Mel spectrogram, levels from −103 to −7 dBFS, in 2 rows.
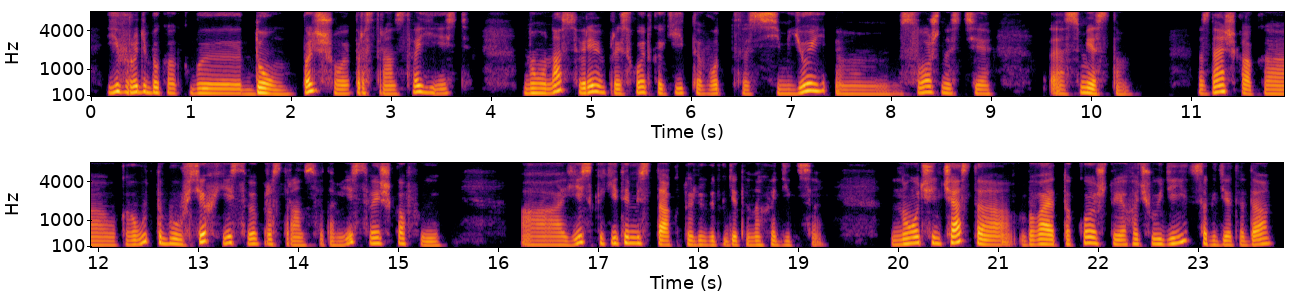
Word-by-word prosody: И 205 Hz, +5 st, +4 dB
вроде 205 Hz, 0 st, +2 dB
бы 185 Hz, -1 st, +3 dB
как 165 Hz, -3 st, -6 dB
бы 160 Hz, -1 st, +1 dB
дом 140 Hz, -3 st, +4 dB
большой, 165 Hz, -, +4 dB
пространство 145 Hz, -2 st, -5 dB
есть, 175 Hz, -6 st, -1 dB, 0.5 s
но 170 Hz, -1 st, +2 dB
у -, -, +2 dB
нас 230 Hz, -, +3 dB
всё 170 Hz, -, -3 dB
время 210 Hz, +2 st, +5 dB
происходят 175 Hz, +3 st, -1 dB
какие-то 160 Hz, 0 st, -5 dB
вот 150 Hz, +1 st, -4 dB, 0.2 s
с 140 Hz, -1 st, -6 dB
семьей, 210 Hz, -, +3 dB
эм, 140 Hz, -1 st, -8 dB
сложности, 160 Hz, -3 st, -2 dB, 0.6 s
э, -, -, -3 dB
с 135 Hz, -, -1 dB
местом. 150 Hz, -7 st, 0 dB, 0.7 s
Знаешь, 200 Hz, +10 st, +2 dB
как, 150 Hz, -4 st, -2 dB
а, 140 Hz, -1 st, -3 dB
как 150 Hz, -, -6 dB
будто 235 Hz, +2 st, 0 dB
бы 180 Hz, -1 st, +1 dB
у -, -, +1 dB
всех 255 Hz, -, +4 dB
есть 215 Hz, +1 st, 0 dB
свое 180 Hz, 0 st, 0 dB
пространство, 135 Hz, -6 st, -5 dB
там, 135 Hz, -1 st, -8 dB
есть 240 Hz, -, -2 dB
свои 195 Hz, -1 st, +1 dB
шкафы, 135 Hz, -10 st, -4 dB, 0.8 s
а, 145 Hz, 0 st, -5 dB
есть 195 Hz, -, +1 dB
какие-то 195 Hz, +2 st, 0 dB
места, 185 Hz, -7 st, +2 dB
кто 145 Hz, +2 st, -7 dB
любит 140 Hz, -2 st, -6 dB
где-то 145 Hz, -1 st, -4 dB
находиться. 135 Hz, -1 st, -6 dB, 0.7 s
Но 170 Hz, +6 st, +2 dB
очень 205 Hz, -2 st, +2 dB
часто 180 Hz, -, +4 dB
бывает 160 Hz, +1 st, +4 dB
такое, 205 Hz, +6 st, +1 dB
что 180 Hz, -2 st, -6 dB
я 155 Hz, 0 st, +1 dB
хочу 175 Hz, +1 st, -3 dB
уединиться 185 Hz, -, 0 dB
где-то, 145 Hz, 0 st, -4 dB
да. 160 Hz, +7 st, +1 dB
160 Hz, 145 wpm, -28 LUFS, 145-190 Hz, 0.8 s, время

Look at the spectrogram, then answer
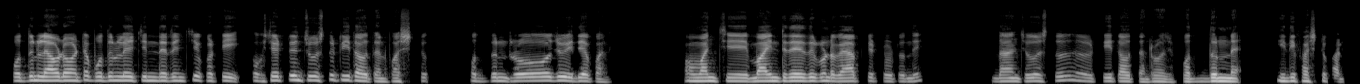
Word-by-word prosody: పొద్దున 175 Hz, +3 st, +1 dB
లేవడం 180 Hz, 0 st, +6 dB
అంటే 180 Hz, +3 st, -2 dB
పొద్దున 185 Hz, +1 st, +1 dB
లేచి 180 Hz, 0 st, +1 dB
దెగ్గర 175 Hz, -1 st, +1 dB
నుంచి 165 Hz, +3 st, -6 dB
ఒక 170 Hz, -, -4 dB
టి. 170 Hz, -2 st, +1 dB, 0.2 s
ఒక 165 Hz, -, -5 dB
చెట్టుని 185 Hz, +1 st, +1 dB
చూస్తూ 190 Hz, +3 st, -1 dB
టీ 205 Hz, -, +1 dB
తాగుతాను 150 Hz, -5 st, 0 dB
ఫస్టు. 145 Hz, +3 st, -4 dB, 0.5 s
పొద్దున్న 160 Hz, +2 st, -4 dB
రోజు 175 Hz, +2 st, +2 dB
ఇదే 155 Hz, +1 st, +2 dB
పని. 120 Hz, -4 st, -8 dB, 0.8 s
ఓ -, -, -2 dB
మంచి 160 Hz, -1 st, 0 dB, 0.2 s
మా 160 Hz, -, +6 dB
ఇంటెదురుగుండా 165 Hz, 0 st, +3 dB
వేప 150 Hz, 0 st, +2 dB
చెట్టొకటుంది. 145 Hz, -1 st, -7 dB, 0.8 s
దాన్ని 150 Hz, -1 st, 0 dB
చూస్తూ 155 Hz, +3 st, -4 dB, 0.4 s
టీ 155 Hz, -, -2 dB
తాగుతాను 135 Hz, -4 st, -3 dB
రోజు 125 Hz, -4 st, -4 dB
పొద్దున్నే. 140 Hz, +2 st, +3 dB, 0.4 s
ఇది 155 Hz, -, +1 dB
ఫస్టు 155 Hz, +1 st, -3 dB
పని. 130 Hz, -4 st, -8 dB
160 Hz, 150 wpm, -23 LUFS, 145-175 Hz, 0.8 s, లేవడం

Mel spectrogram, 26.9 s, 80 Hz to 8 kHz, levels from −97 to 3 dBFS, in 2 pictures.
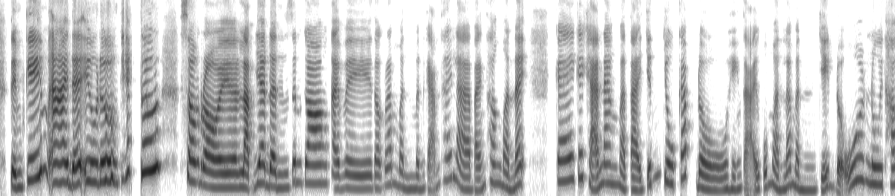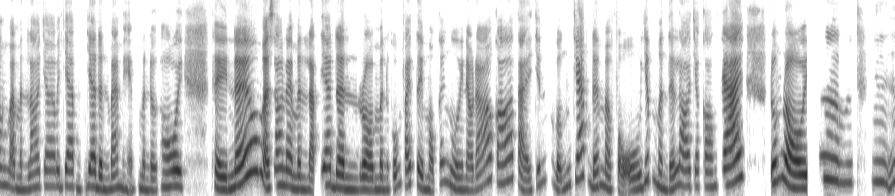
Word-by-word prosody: tìm 215 Hz, -1 st, +4 dB
kiếm 325 Hz, -, +5 dB, 0.2 s
ai 285 Hz, 0 st, +8 dB
để 270 Hz, 0 st, +8 dB
yêu 295 Hz, 0 st, +3 dB
đương 300 Hz, +1 st, +8 dB
các 445 Hz, +1 st, 0 dB
thứ, 435 Hz, -, +7 dB, 0.5 s
xong 315 Hz, -12 st, +2 dB
rồi 215 Hz, -4 st, +4 dB
lập 210 Hz, -2 st, +4 dB
gia 280 Hz, +1 st, +3 dB
đình 215 Hz, -4 st, -1 dB
sinh 295 Hz, +7 st, -4 dB
con. 275 Hz, 0 st, +3 dB
Tại 195 Hz, -1 st, -2 dB
vì 195 Hz, -1 st, -6 dB
thật 200 Hz, -1 st, -8 dB
ra 255 Hz, -, -8 dB
mình 220 Hz, -7 st, -11 dB
mình 190 Hz, -1 st, -9 dB
cảm 235 Hz, -, -11 dB
thấy 330 Hz, +3 st, -12 dB
là 195 Hz, -, -5 dB
bản 170 Hz, +7 st, -8 dB
thân 275 Hz, -1 st, -10 dB
mình 205 Hz, -5 st, -6 dB
ấy, 265 Hz, +4 st, -2 dB, 0.5 s
cái 310 Hz, +2 st, -1 dB
cái 360 Hz, -, -4 dB
khả -, -, -1 dB
năng 275 Hz, 0 st, -7 dB
mà 215 Hz, -, -6 dB
tài 175 Hz, -3 st, -3 dB
chính, 380 Hz, +10 st, -7 dB
chu 285 Hz, -5 st, -1 dB
cấp 360 Hz, +8 st, -6 dB
đồ 180 Hz, -3 st, -2 dB
hiện 190 Hz, +1 st, -8 dB
tại -, -, -7 dB
của 215 Hz, -, -6 dB
mình 240 Hz, -6 st, -8 dB
lá, 225 Hz, +5 st, -6 dB
mình 215 Hz, -6 st, -8 dB, 0.3 s
chỉ 175 Hz, -, -5 dB
đủ 295 Hz, -, -3 dB, 0.2 s
nuôi 260 Hz, -1 st, 0 dB
thân 250 Hz, 0 st, -7 dB
và 215 Hz, -, -5 dB
mình 185 Hz, -1 st, -6 dB
lo 205 Hz, +4 st, -7 dB
cho 235 Hz, 0 st, -8 dB
b -, -, -7 dB
gia 235 Hz, -2 st, -1 dB, 0.2 s
gia 225 Hz, +1 st, 0 dB
đình, 190 Hz, -3 st, 0 dB
ba 195 Hz, +1 st, -4 dB
mẹ 200 Hz, -3 st, -7 dB, 0.2 s
mình 190 Hz, -3 st, -6 dB
được 175 Hz, -1 st, -5 dB
thôi. 225 Hz, +1 st, +1 dB, 0.5 s
Thì 190 Hz, -4 st, +3 dB
nếu 250 Hz, -, +5 dB, 0.2 s
mà -, -, +4 dB
sau 250 Hz, +5 st, -4 dB
này 235 Hz, -3 st, -1 dB
mình 195 Hz, -1 st, -2 dB
lập 165 Hz, -2 st, -3 dB
gia 255 Hz, -, 0 dB
đình 195 Hz, -5 st, +1 dB
rồi 185 Hz, -2 st, +3 dB
mình 180 Hz, +1 st, -4 dB
cũng 195 Hz, +5 st, -5 dB
phải 235 Hz, +2 st, -2 dB
tìm 190 Hz, -, -1 dB
một 165 Hz, -3 st, -5 dB
cái 290 Hz, -, -10 dB
người 205 Hz, -10 st, -4 dB
nào 170 Hz, -1 st, -6 dB
đó 250 Hz, -, -5 dB
có 290 Hz, +4 st, -3 dB
tài 165 Hz, +1 st, -5 dB
chính 255 Hz, +5 st, -8 dB, 0.2 s
vững 205 Hz, +9 st, -3 dB
chắc 345 Hz, +2 st, -2 dB
để 220 Hz, -3 st, -3 dB
mà 210 Hz, -7 st, -4 dB
phụ 185 Hz, +4 st, -2 dB
giúp 335 Hz, +2 st, -6 dB
mình, 225 Hz, -, -5 dB
để 180 Hz, +1 st, -2 dB
lo 235 Hz, -1 st, -3 dB
cho 230 Hz, -1 st, -9 dB
con 225 Hz, 0 st, -7 dB
cái. 275 Hz, +8 st, +4 dB, 0.4 s
Đúng 300 Hz, +6 st, +2 dB
rồi, 205 Hz, -9 st, +7 dB, 0.2 s
chứ 345 Hz, 0 st, -4 dB, 0.2 s
ưm, 285 Hz, -2 st, -8 dB, 0.4 s
ưm, 305 Hz, -2 st, -7 dB
230 Hz, 225 wpm, -24 LUFS, 195-280 Hz, 0.5 s, ai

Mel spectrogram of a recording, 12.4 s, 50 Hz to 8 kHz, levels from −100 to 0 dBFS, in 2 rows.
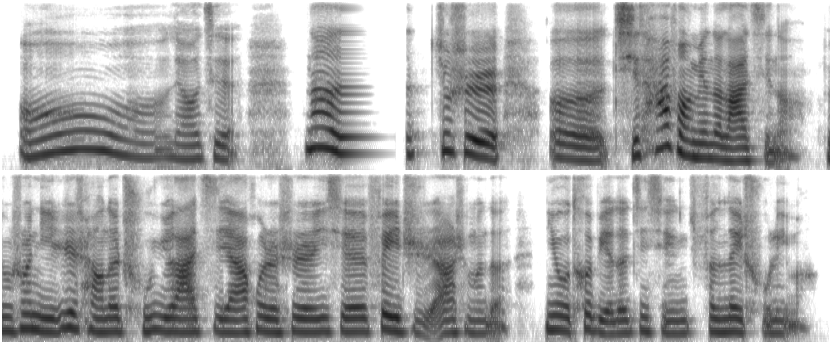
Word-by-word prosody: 哦， 260 Hz, -2 st, -3 dB
了 190 Hz, -2 st, -6 dB
解。 195 Hz, -1 st, -7 dB, 0.5 s
那 335 Hz, 0 st, +5 dB, 0.7 s
就 295 Hz, +1 st, 0 dB
是， 225 Hz, -9 st, +5 dB, 0.3 s
呃， 190 Hz, -5 st, 0 dB
其 235 Hz, -, +2 dB
它 325 Hz, +7 st, +5 dB
方 255 Hz, -8 st, +5 dB
面 205 Hz, -1 st, +2 dB
的 190 Hz, -, +1 dB
垃 170 Hz, 0 st, +6 dB
圾 175 Hz, +11 st, -8 dB
呢？ 230 Hz, -6 st, -9 dB
比 -, -, -7 dB
如 190 Hz, -, -2 dB
说 220 Hz, +3 st, 0 dB
你 190 Hz, -4 st, +2 dB
日 225 Hz, +4 st, +2 dB
常 190 Hz, -3 st, -1 dB
的 185 Hz, +1 st, +1 dB
厨 185 Hz, +1 st, -6 dB
余 195 Hz, -2 st, -1 dB
垃 180 Hz, 0 st, +3 dB
圾 180 Hz, -1 st, -3 dB
啊， 175 Hz, +1 st, +3 dB
或 195 Hz, +2 st, -4 dB
者 180 Hz, -1 st, +2 dB
是 180 Hz, 0 st, 0 dB
一 185 Hz, -, -2 dB
些 185 Hz, 0 st, 0 dB
废 195 Hz, +1 st, +4 dB
纸 175 Hz, -3 st, -7 dB
啊， 165 Hz, +1 st, 0 dB
什 175 Hz, +1 st, -8 dB
么 165 Hz, -1 st, -7 dB
的， 235 Hz, -, -9 dB, 0.2 s
你 210 Hz, -, -3 dB
有 200 Hz, -2 st, +1 dB
特 215 Hz, -, -3 dB
别 165 Hz, -4 st, -1 dB
地 165 Hz, -, -2 dB
进 185 Hz, +3 st, -6 dB
行 165 Hz, -2 st, -7 dB
分 180 Hz, +1 st, -4 dB
类 185 Hz, 0 st, +2 dB
处 -, -, -9 dB
理 165 Hz, -, -7 dB
吗？ 260 Hz, -1 st, -13 dB
190 Hz, 240 characters per minute, -21 LUFS, 180-225 Hz, 0.7 s, 垃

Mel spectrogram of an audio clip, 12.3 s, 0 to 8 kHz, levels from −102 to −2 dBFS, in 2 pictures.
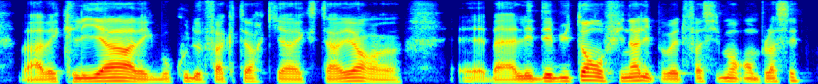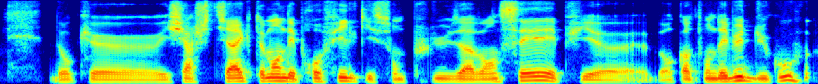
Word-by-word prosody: bah, -, -, -5 dB
avec 95 Hz, +4 st, -2 dB
l'IA, 115 Hz, +3 st, +6 dB
avec 95 Hz, -5 st, +3 dB
beaucoup 95 Hz, +4 st, -7 dB
de 90 Hz, -, 0 dB
facteurs 100 Hz, 0 st, -4 dB
qu'il -, -, -9 dB
y -, -, -1 dB
a, 90 Hz, -, -1 dB
extérieurs, 100 Hz, +5 st, 0 dB
heu, 85 Hz, -2 st, -5 dB, 0.5 s
et -, -, -7 dB
bah, 85 Hz, +1 st, -2 dB
les 100 Hz, +1 st, +2 dB
débutants 115 Hz, +7 st, +4 dB
au -, -, +3 dB
final, 125 Hz, +4 st, +1 dB
ils 120 Hz, -, +1 dB
peuvent 95 Hz, +1 st, -3 dB
être 95 Hz, -, -2 dB
facilement 105 Hz, +2 st, -3 dB
remplacés 105 Hz, +5 st, -4 dB, 0.5 s
donc, 90 Hz, 0 st, -8 dB
heu, 85 Hz, -2 st, -4 dB
ils 85 Hz, -, -5 dB
cherchent -, -, -2 dB
directement 110 Hz, +3 st, +3 dB
des 105 Hz, -, +4 dB
profils 105 Hz, +2 st, 0 dB
qui 95 Hz, -, -7 dB
sont 90 Hz, -, -6 dB
plus 100 Hz, -1 st, -6 dB
avancés 95 Hz, +9 st, +2 dB
et -, -, 0 dB
puis, 90 Hz, -1 st, -5 dB
heu, 75 Hz, -2 st, -7 dB
bon, -, -, -9 dB
quand -, -, -4 dB
on -, -, +2 dB
débute, 110 Hz, +5 st, +5 dB
du 95 Hz, 0 st, -2 dB
coup 135 Hz, +4 st, +1 dB
100 Hz, 210 wpm, -23 LUFS, 90-115 Hz, 0.5 s, l'IA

